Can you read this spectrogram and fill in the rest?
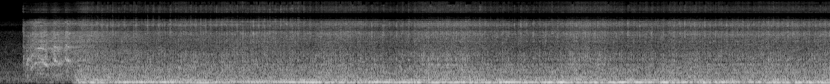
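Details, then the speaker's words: Suzuki GSX600F that runs poorly, especially on starting, despite past services: fires up and idle keeps swelling and sagging instead of holding steady, unstable RPM, before new NGK DR8ES plugs and carburetor synchronization once warm. "Vamos a arrancarla para que para que veáis lo que hace con la con el tema de las revoluciones."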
